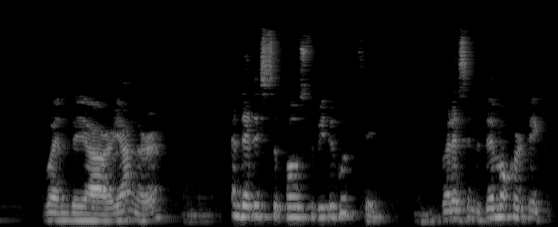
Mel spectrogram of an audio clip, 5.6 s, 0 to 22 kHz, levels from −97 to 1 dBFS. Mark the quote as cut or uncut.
uncut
